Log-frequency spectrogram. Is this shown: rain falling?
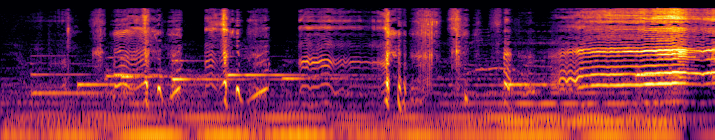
no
